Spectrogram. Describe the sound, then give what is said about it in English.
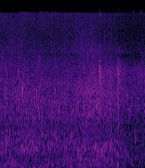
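Waves lap against the wooden timbers of a dock in a constant watery wash, with wind noise mixed in and a soft splash near the end. No voices are heard. “The waves lapping at the timbers. A storm brewing in the distance.”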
